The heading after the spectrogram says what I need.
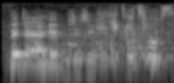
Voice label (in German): Gerichtsdiener Frau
